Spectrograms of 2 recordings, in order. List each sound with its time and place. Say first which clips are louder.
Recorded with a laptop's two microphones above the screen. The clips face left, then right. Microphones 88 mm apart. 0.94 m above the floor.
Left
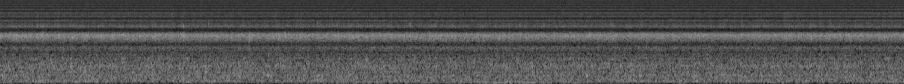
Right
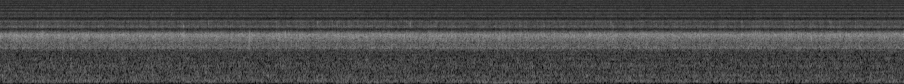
0.0 s running water: left 5 dB; 35° left (ahead or behind)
